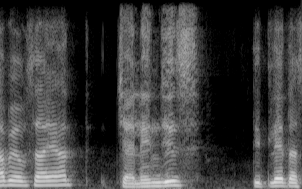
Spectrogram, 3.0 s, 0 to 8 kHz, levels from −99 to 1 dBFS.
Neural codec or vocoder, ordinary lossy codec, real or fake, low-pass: vocoder, 44.1 kHz, 80 mel bands, Vocos; Opus, 16 kbps; fake; 7.2 kHz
